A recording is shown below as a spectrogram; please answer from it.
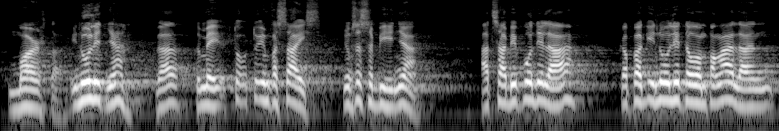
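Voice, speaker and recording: A man delivers a sermon as a church elder, his voice sitting high for a man. He talks with animation and keeps checking in with the congregation through rhetorical questions. His voice trails off into the long reverb of a church hall. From Philippines. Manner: mixes Tagalog and English, asks listeners rhetorical "di ba?" often; animated, chuckles while explaining.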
